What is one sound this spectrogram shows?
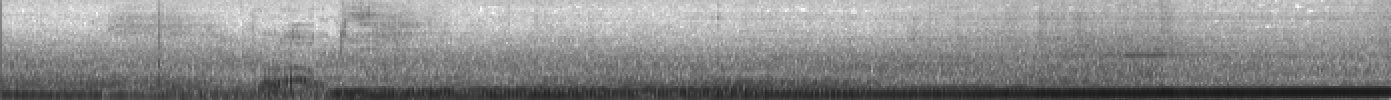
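A rally car engine revs hard as it accelerates toward the listener.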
